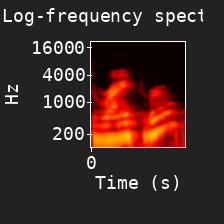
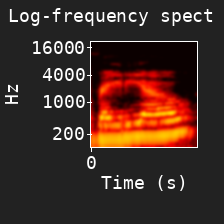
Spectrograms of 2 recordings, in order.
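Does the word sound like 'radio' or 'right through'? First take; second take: right through; radio. First: It is said like the words 'right through'. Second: It is said like the word 'radio'. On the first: The speaker calls it right. "but it's right through" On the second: The speaker calls it wrong. "I always saw it as like radio"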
